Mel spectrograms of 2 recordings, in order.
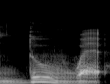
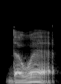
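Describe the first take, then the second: First: The first vowel is an u sound. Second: The first vowel is an a sound. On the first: The speaker calls it wrong. "So we can't pronounce it as duwa" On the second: The speaker calls it right. "We pronounce it as da because of the fatha"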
